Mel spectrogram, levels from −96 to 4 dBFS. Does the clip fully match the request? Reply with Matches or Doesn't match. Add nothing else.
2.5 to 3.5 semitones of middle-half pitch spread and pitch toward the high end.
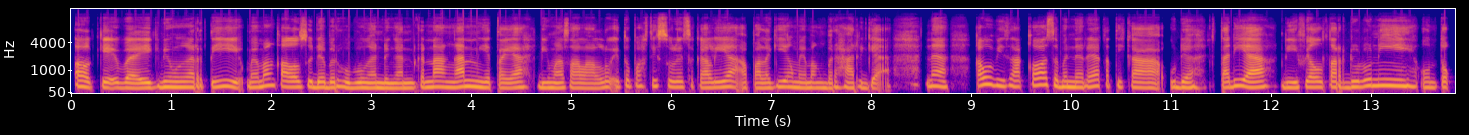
Matches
